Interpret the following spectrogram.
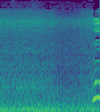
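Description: Semi-truck diesel engine running low and steady, heard from inside the cab as the truck creeps forward. A man's short 'Woo!' comes near the end.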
